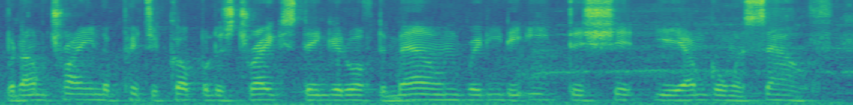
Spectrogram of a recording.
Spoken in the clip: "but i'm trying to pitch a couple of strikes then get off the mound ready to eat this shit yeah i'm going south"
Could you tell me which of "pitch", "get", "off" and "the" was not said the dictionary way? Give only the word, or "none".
none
